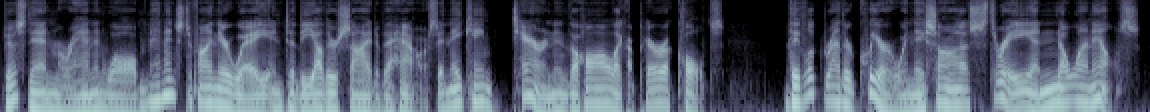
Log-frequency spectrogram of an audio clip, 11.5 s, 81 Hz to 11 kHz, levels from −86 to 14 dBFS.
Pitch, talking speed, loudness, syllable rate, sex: 105 Hz, 220 wpm, -18 LUFS, 5.1 syllables/s, male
